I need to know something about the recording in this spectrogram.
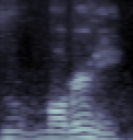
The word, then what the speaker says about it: Mulroney: But how did you actually pronounce his name? Mulroney. It's Mulrooney. But, see, okay, I'm not truly Canadian.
